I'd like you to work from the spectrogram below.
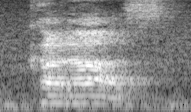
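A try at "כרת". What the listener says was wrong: Karas or carrot? No, carrot. So it's spelt with a T. Ashkenazi do the S.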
